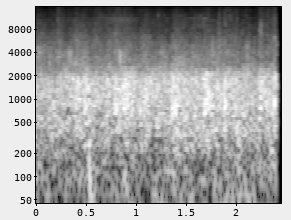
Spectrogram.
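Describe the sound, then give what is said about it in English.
A crowd applauds steadily, a dense wash of many hands clapping at an even, sustained level throughout with no talking over it. “And let's give the same applause.”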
